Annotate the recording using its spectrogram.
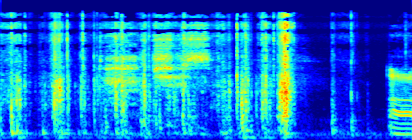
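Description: Carded diecast cars in plastic blister packs being handled and slid over one another on a table: a run of scrapes, rustles and clicks, with one louder clack a little before three seconds in, then a short lull.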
